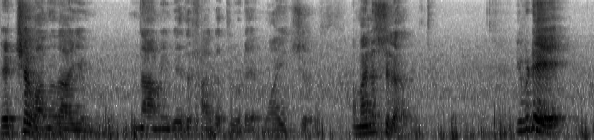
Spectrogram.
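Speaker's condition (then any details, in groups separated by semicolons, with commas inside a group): No condition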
